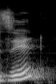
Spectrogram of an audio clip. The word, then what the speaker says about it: Z: Zed or Z zed. You can say Z American. Z American. Zed British. You can say you can pronounce You can go that letter. You can pronounce this letter. You can pronounce this letter Z in two different ways.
